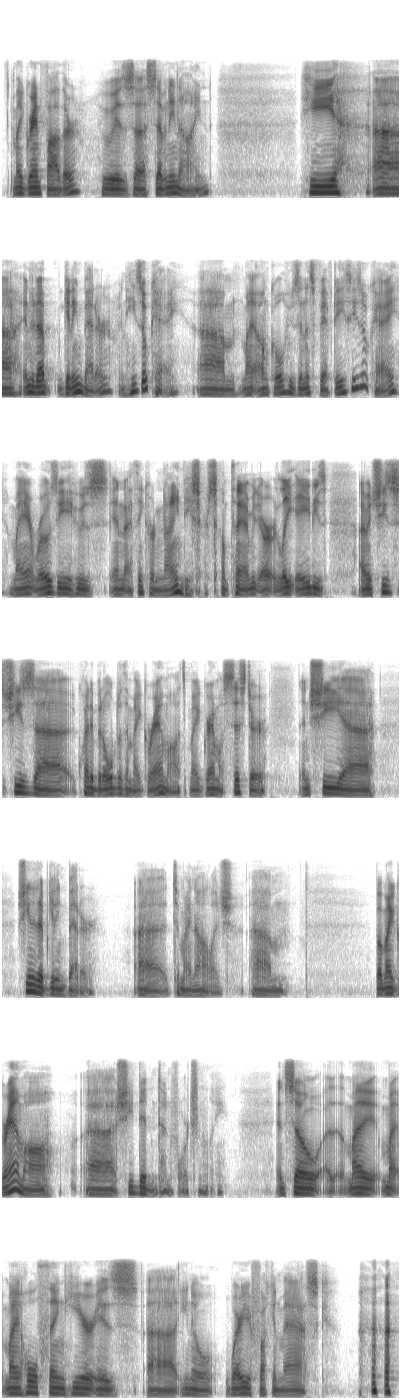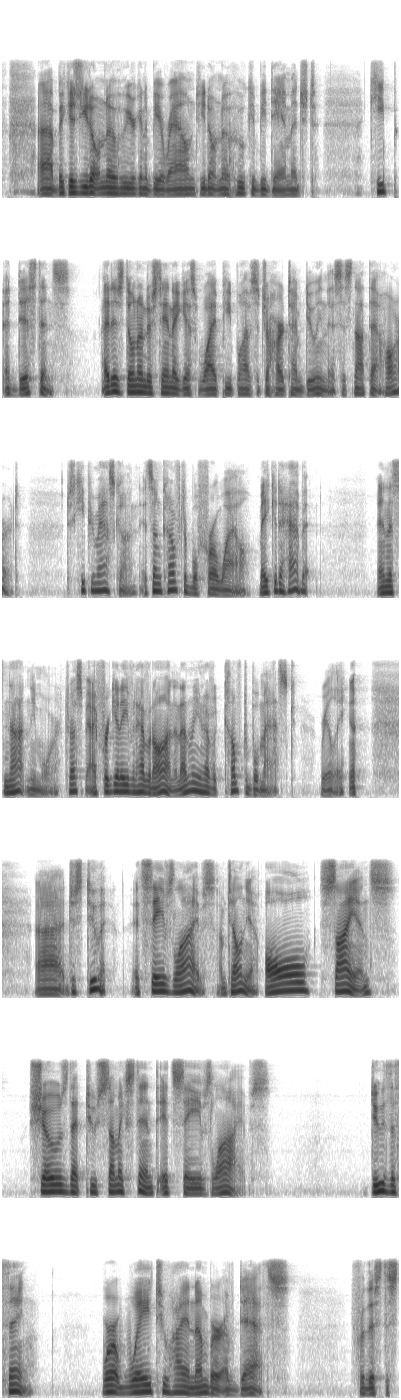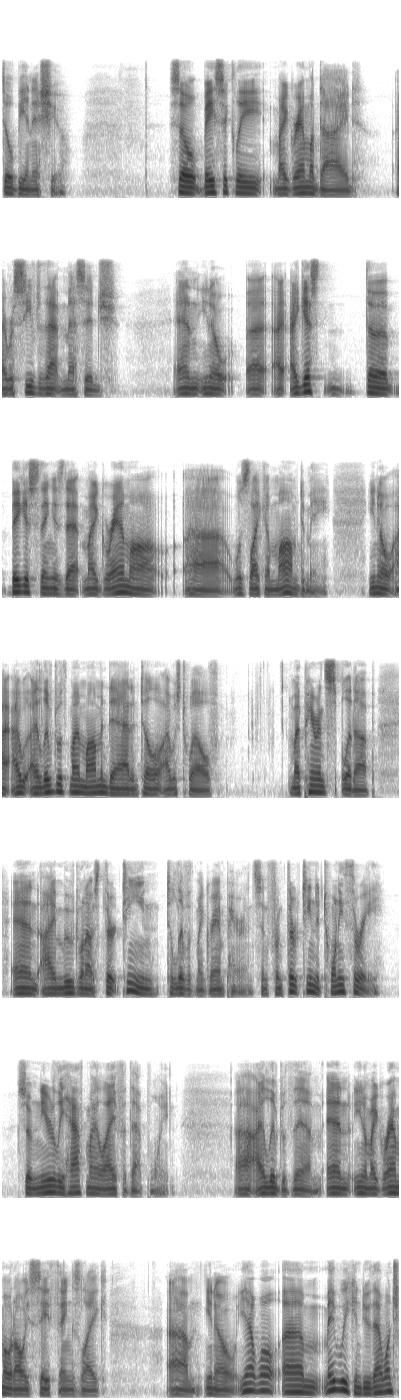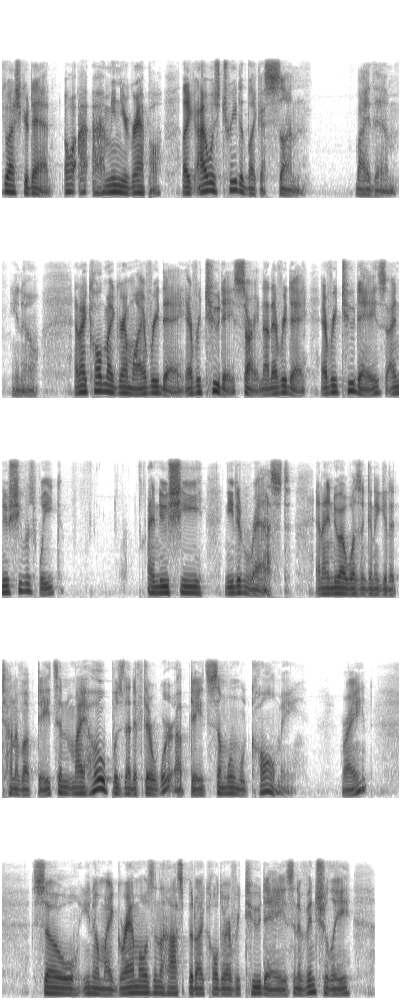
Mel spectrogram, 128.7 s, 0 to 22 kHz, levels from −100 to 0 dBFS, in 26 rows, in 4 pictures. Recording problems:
high frequencies cut off; noticeable; nothing above 6 kHz

